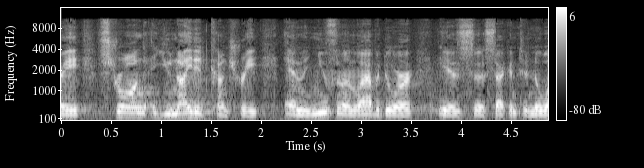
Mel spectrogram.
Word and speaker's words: Newfoundland: Um, I'm going to give you a little lesson on how to pronounce Newfoundland. Newfoundland. Understand? Understand? Newfoundland.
